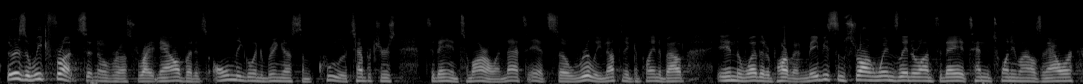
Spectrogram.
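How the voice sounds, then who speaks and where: Fast-talking American male TV weather forecaster. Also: on the high side, warm tone. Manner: chatty, upbeat broadcast delivery. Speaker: television morning show meteorologist. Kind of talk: ad-libbed weather forecast presentation.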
